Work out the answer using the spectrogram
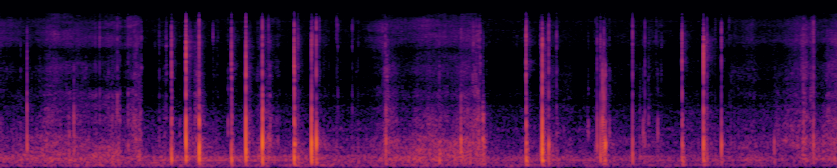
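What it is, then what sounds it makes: Paper map (tapped and scratched). Long pointed dark-red nails scratch and tap the surface of a large printed paper city map of Prague, a thin, slightly crinkled sheet. Sharp, dry clicks of the nails on the paper stand out over a soft, continuous crinkling and rustling.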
